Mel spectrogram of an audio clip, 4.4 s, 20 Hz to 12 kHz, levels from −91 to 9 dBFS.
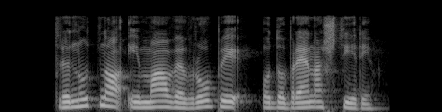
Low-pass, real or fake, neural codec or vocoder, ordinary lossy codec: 7.2 kHz; fake; codec, 16 kHz, 8 kbps, FunCodec, trained on Chinese and English, 25 frames a second; none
